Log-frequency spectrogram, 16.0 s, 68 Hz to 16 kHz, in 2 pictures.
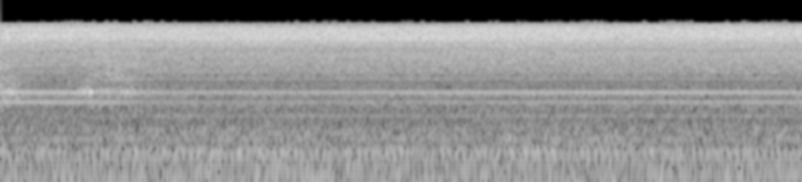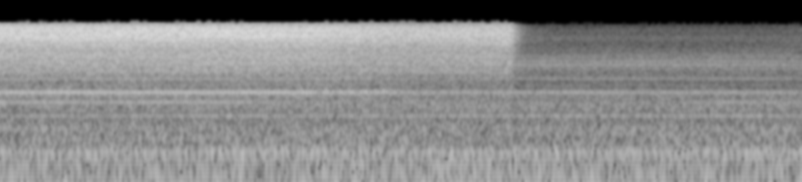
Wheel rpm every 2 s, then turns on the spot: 40, 0, 0, 0, 0, 10, 0, 0.
10-12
